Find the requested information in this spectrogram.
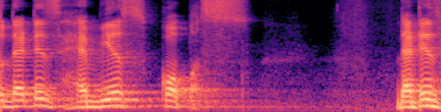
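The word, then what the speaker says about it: habeas corpus: अगर इसकी actual pronunciation बोलूं तो that is हैबियस कॉर्पस, that is हैबियस कॉर्पस।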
